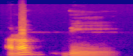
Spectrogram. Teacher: Ditasdikkan dengan huruf ba yang di depannya, maka dibaca Rabbi, ditekan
